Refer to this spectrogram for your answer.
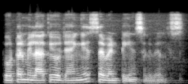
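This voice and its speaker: The exam prep teacher's voice is fairly low and creaky, with an Indian accent. Questions in English are read out slowly, then explained in Hindi.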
